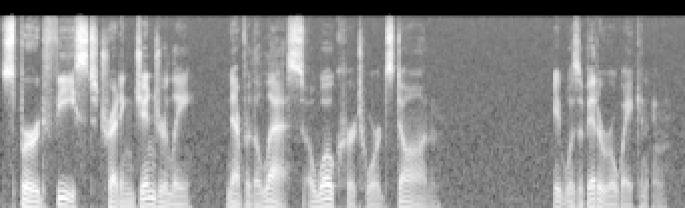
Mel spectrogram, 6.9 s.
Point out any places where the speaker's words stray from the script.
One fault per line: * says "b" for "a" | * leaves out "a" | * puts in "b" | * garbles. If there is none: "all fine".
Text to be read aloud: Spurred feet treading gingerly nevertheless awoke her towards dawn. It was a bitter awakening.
* says "feast" for "feet"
